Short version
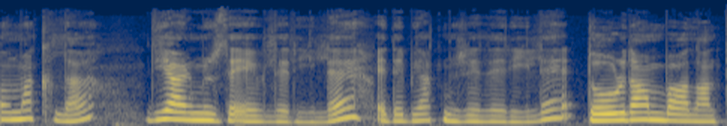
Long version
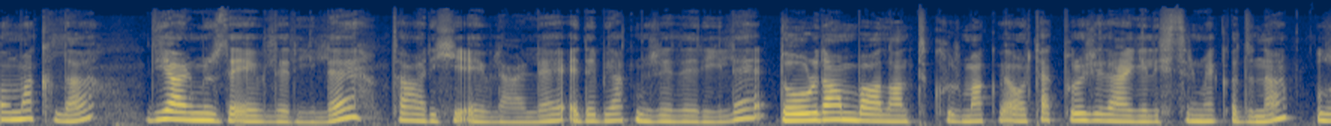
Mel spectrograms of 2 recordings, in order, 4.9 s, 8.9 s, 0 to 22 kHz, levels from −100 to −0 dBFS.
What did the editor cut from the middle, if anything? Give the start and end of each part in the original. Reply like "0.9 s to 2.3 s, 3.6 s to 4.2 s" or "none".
2.5 s to 3.8 s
